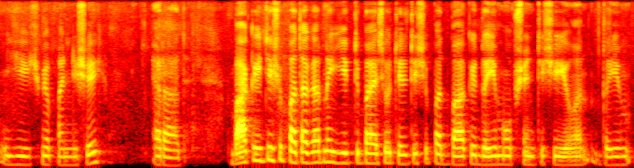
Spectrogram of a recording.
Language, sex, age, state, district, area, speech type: Kashmiri, male, 45-60, Jammu and Kashmir, Shopian, urban, spontaneous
